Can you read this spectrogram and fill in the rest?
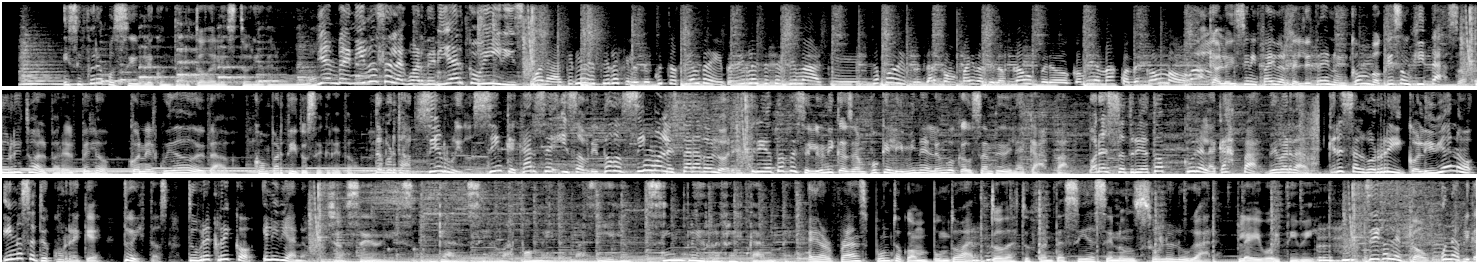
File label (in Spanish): Grave Potente Ductil, voces femeninas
